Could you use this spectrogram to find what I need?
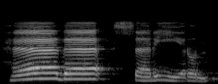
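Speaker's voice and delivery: "hadza miftahun" spoken slowly, each syllable clear; Arabic model reading. Shown as a demonstration. Teacher to online students learning Arabic, slow clear model reading. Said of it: "teacher models Arabic reading".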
